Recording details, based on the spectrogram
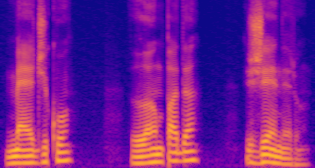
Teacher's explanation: São aquelas palavras em que a sílaba mais forte é a antipenúltima, ou seja, a terceira, contando de trás paraa frente. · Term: proparoxítonas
